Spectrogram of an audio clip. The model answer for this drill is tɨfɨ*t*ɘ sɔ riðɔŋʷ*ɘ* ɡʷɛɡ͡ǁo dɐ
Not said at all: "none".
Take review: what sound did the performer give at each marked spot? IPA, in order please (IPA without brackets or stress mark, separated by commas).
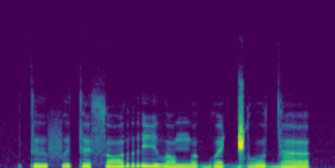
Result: t, ɛ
